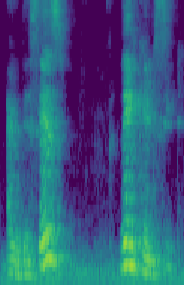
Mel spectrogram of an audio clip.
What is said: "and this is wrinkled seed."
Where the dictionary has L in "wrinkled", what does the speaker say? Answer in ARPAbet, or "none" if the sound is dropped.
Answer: N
